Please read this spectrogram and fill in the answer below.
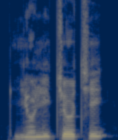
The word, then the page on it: fofi-coci: apatani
